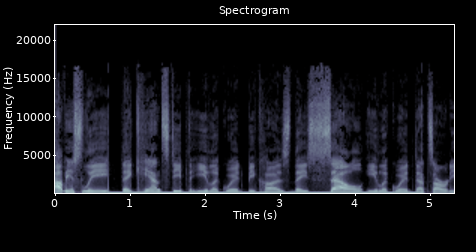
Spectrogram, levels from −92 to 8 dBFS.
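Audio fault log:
0.70–4.88 s, DC step: the waveform's zero line jumps by about -25 dBFS at 0.70 s, holds, then returns at 4.88 s. Each sudden shift is heard as a low thump, while the speech on top continues unchanged between them.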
